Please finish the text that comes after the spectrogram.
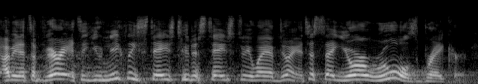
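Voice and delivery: ordinary talk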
